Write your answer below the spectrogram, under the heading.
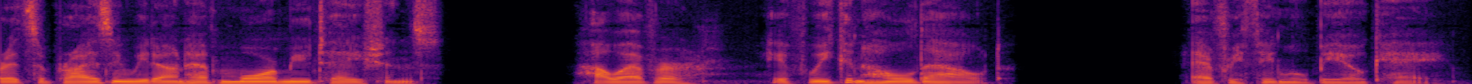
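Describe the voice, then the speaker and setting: A woman's voice: very deep voice, no room sound. A middle-aged woman playing a stern, learned scribe in a video game, with a formal, aloof and curt manner. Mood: instructive, measured. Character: stern, learned female scribe of a post-war order, aloof. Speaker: game character. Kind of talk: video game character dialogue.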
